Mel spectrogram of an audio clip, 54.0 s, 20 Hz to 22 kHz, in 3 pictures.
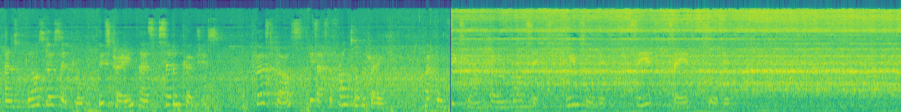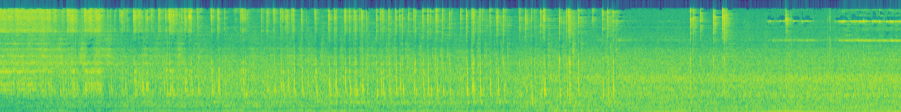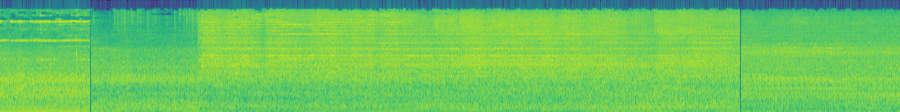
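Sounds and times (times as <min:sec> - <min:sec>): diesel train running: 0:00.0 - 0:54.0
wheels clicking over rail joints: 0:19.1 - 0:30.5
high wheel squeal: 0:33.3 - 0:37.9, 0:40.0 - 0:50.8.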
